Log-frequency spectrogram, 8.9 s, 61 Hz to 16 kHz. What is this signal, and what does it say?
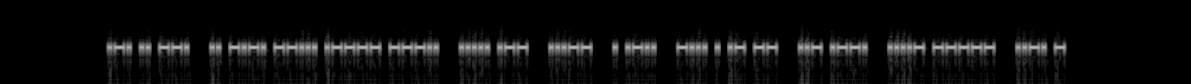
Morse code, heard as a keyed tone, about 51 wpm, 700 Hz. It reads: RIG IC718 5W 3 EL BEAM UP 40 FT
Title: K1USN SST QSO Practice 50wpm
